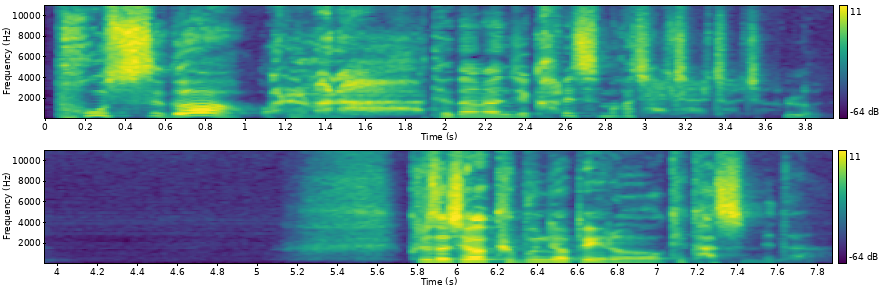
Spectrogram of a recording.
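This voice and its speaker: Animated storytelling male pastor. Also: sits high, moderate pace. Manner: animated storytelling, acting out quoted voices. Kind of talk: sermon.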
